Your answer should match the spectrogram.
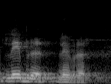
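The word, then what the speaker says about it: labourer: तुम्हें प्रॉपरली बोलना है, they are daily veg लेबरर, लेबर नहीं, ठीक है, लेबरर। Okay, introduction.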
